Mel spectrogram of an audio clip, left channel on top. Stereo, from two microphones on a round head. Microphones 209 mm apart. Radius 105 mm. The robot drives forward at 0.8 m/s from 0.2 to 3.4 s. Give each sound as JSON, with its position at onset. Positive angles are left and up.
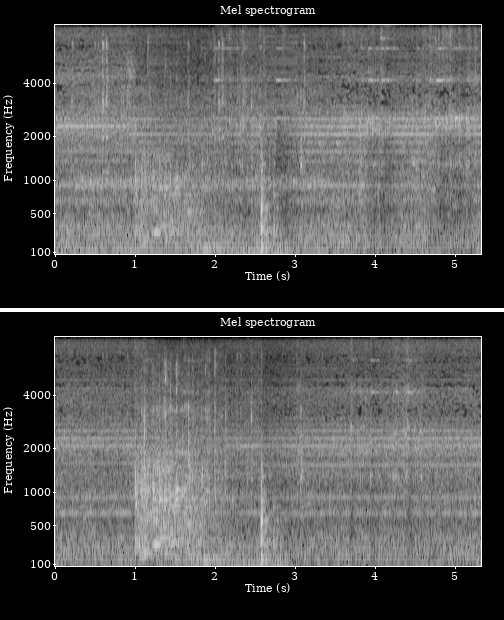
{"t": 1.0, "sound": "a sliding door", "side_deg": -65}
